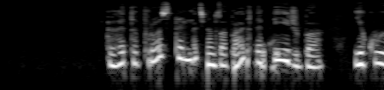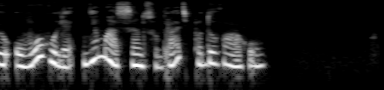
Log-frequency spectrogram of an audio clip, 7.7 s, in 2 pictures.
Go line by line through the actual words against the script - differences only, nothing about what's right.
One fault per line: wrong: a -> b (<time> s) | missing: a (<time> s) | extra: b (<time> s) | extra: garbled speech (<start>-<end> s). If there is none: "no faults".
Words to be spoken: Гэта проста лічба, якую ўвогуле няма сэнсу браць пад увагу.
extra: garbled speech (1.9-2.8 s)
